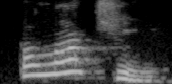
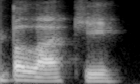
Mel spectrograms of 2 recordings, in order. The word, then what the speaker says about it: Balaki: today, returning, is Balachi. I didn't say it right, Hi, did I? Did I say that right? it's Balaki.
